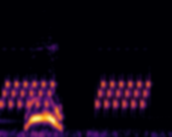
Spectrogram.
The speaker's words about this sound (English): The ringing of your office phone cuts through your concentration and startles you.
